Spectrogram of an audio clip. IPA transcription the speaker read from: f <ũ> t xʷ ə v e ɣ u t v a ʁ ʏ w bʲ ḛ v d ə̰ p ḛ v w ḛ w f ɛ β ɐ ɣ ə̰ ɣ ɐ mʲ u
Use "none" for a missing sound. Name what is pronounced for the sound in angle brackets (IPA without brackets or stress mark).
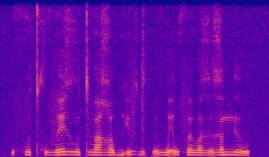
u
